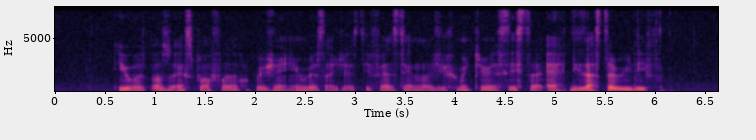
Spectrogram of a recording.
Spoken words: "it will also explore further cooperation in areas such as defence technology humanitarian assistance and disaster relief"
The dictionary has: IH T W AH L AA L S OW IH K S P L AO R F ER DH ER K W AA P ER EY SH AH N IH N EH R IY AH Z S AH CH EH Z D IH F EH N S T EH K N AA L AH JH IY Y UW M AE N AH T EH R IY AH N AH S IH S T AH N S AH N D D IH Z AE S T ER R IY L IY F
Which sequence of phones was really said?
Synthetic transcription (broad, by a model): IH T W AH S AA L S OW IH K S P AO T F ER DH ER K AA P ER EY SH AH N IH N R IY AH S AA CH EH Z D IH F EH N S T EH K N AA L AH JH IY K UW M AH T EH R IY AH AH S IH S T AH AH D D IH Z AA S T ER R IY L IY F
